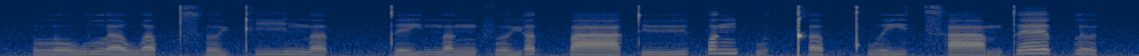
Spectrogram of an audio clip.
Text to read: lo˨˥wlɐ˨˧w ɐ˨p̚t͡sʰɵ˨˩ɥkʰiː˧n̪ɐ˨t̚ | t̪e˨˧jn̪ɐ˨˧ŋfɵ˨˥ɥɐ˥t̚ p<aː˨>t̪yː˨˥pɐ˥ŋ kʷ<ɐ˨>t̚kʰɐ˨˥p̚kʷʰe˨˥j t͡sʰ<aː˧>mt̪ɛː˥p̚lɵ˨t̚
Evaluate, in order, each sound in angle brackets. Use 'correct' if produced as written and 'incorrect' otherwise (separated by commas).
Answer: correct, correct, incorrect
